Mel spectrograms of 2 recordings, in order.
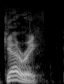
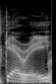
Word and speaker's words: Gerry: Well, I think it's pronounced Gerry. Isn't it? – It was Gerry, right. But because people are thick, right. – It changed.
